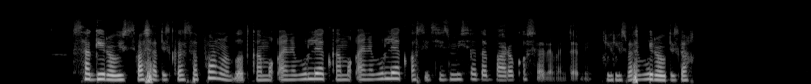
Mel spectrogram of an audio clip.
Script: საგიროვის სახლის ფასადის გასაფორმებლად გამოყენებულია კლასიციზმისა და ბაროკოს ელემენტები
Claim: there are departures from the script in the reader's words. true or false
true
